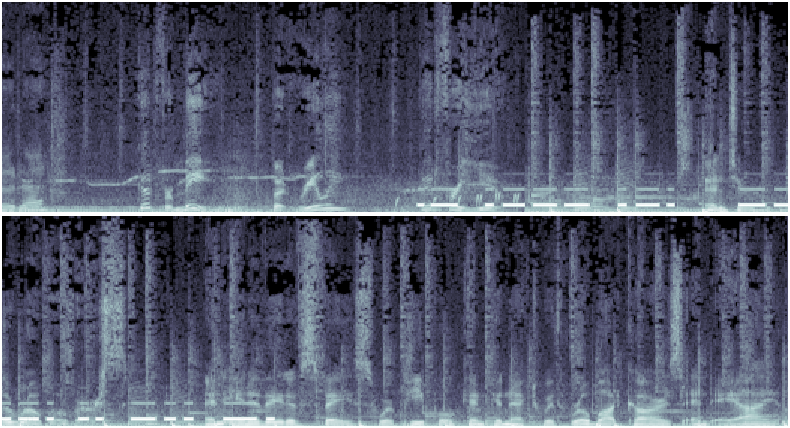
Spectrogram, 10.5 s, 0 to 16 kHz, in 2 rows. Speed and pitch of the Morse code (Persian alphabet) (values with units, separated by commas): 21 wpm, 590 Hz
